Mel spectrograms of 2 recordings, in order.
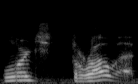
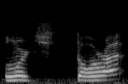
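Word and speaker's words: Orangethorpe: And I I called the street Orange Throw Up because I couldn't pronounce it. It's Orange Thor.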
